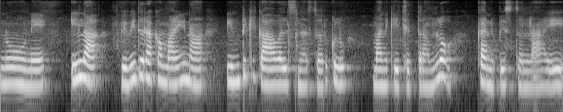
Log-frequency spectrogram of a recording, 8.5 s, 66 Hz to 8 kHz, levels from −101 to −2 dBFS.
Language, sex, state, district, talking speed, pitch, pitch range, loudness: Telugu, female, Andhra Pradesh, Chittoor, 70 wpm, 215 Hz, 205-240 Hz, -19 LUFS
